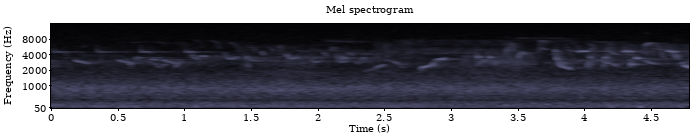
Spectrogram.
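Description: Several small songbirds singing and chirping in quick, high notes over a steady background hiss, the song busier near the end.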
